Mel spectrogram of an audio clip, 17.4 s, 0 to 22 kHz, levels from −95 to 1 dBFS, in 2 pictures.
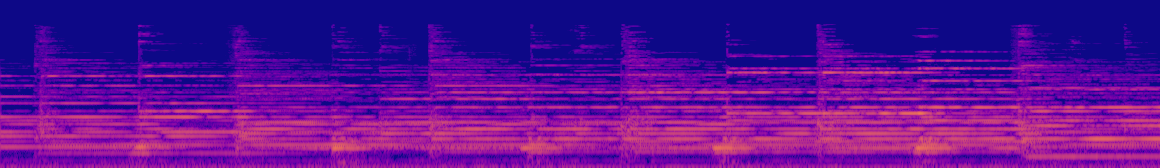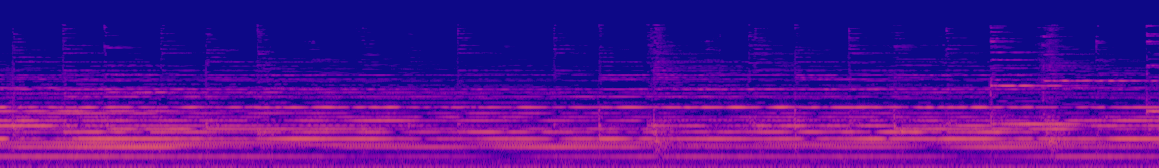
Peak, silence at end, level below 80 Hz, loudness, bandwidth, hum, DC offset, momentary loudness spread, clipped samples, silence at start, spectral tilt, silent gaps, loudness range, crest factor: -22 dBFS; 0 s; -68 dBFS; -42 LUFS; 15 kHz; none; under 0.1%; 8 LU; under 0.1%; 0 s; -2.5 dB/octave; none; 7 LU; 20 dB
